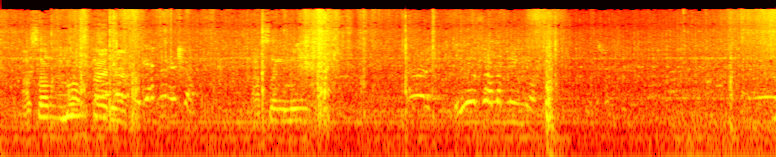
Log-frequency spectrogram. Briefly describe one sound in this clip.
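Cardboard boxes scrape and rustle as they are moved.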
